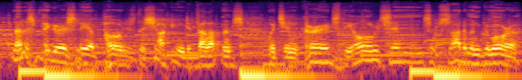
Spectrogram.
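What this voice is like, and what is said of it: Raspy, hoarse elderly male voice. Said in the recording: “raspy, hoarse voice from cancer”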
